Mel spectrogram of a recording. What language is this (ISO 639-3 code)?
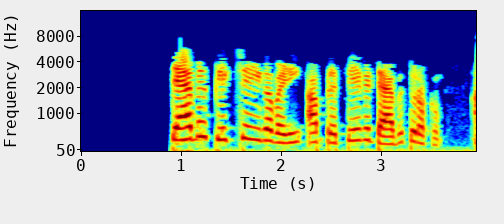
mal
